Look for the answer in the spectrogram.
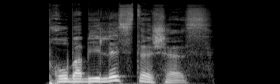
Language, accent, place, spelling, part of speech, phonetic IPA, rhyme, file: German, Germany, Berlin, probabilistisches, adjective, [pʁobabiˈlɪstɪʃəs], -ɪstɪʃəs, De-probabilistisches.ogg
- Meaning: strong/mixed nominative/accusative neuter singular of probabilistisch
